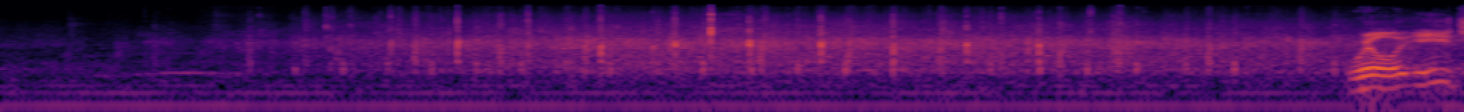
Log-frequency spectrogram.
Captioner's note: applause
